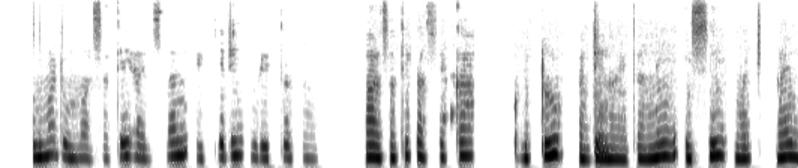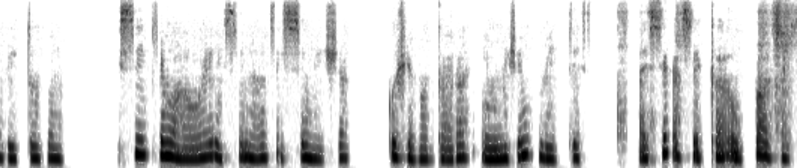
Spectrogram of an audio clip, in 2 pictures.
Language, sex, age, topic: Gamo, female, 25-35, government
